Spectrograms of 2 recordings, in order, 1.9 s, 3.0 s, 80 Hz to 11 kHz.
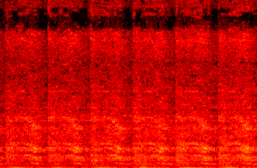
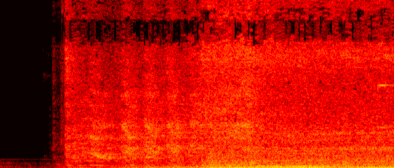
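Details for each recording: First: Grumman LLV mail truck, Iron Duke four-cylinder, cylinders two and three at about 30 psi compression: cranking chugs unevenly with a distinct skip from the two dead cylinders. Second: Grumman LLV postal vehicle, first start after Iron Duke engine replacement and a fuel-leak check: starter whirs briefly, engine catches within half a second into a steady idle; an exhaust leak is heard afterward, suspected warped manifold.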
